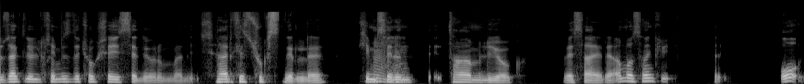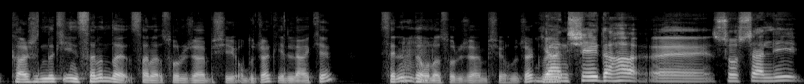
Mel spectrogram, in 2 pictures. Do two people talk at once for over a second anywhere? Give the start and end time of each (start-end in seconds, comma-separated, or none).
none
